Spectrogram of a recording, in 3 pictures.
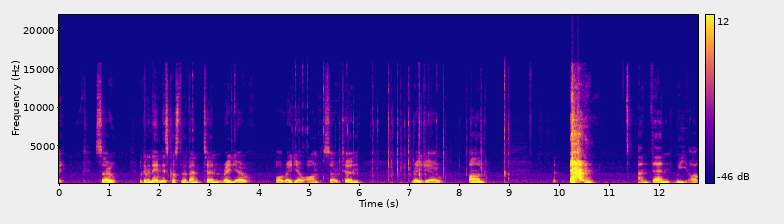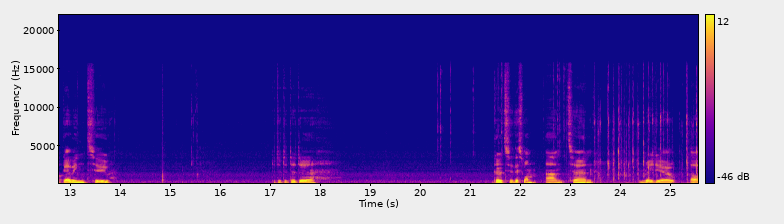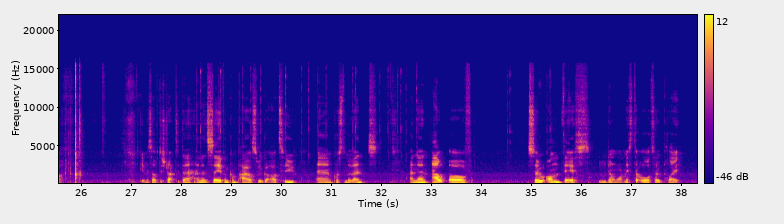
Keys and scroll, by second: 5.7 ctrl+a, 6.1-8.5 typing, 9.0 Return, 23.3-26.1 typing.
